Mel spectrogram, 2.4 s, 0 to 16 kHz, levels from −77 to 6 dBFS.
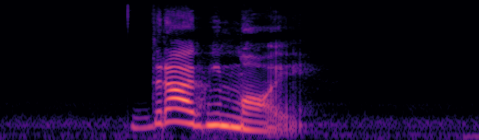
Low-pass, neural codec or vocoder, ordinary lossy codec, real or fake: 14.4 kHz; autoencoder, 48 kHz, 32 numbers a frame, DAC-VAE, trained on Japanese speech; none; fake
